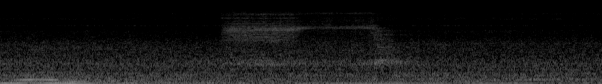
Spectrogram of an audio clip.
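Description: A single soft hissing puff of airflow over a low mechanical hum, as a ventilator delivers one breath.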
